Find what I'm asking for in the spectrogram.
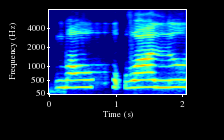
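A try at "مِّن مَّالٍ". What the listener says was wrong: मौ नहीं होता ये, मीम के ऊपर जेर है, इतना पढ़ना है।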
